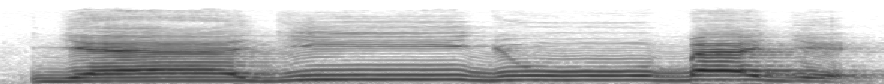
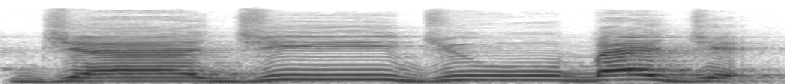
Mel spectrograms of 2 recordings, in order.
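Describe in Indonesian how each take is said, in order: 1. Bunyi j terdengar lembut, dari tengah lidah. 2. Bunyi j terdengar keras, dari ujung lidah. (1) "pertengahan lidah kita ke langit-langit atas" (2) "Kesalahannya ... Salah. Itu yang menempel ujung lidah kita"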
